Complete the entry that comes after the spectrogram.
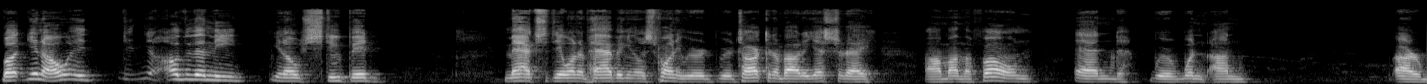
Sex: male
